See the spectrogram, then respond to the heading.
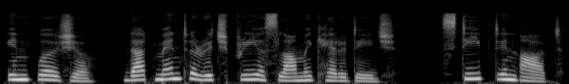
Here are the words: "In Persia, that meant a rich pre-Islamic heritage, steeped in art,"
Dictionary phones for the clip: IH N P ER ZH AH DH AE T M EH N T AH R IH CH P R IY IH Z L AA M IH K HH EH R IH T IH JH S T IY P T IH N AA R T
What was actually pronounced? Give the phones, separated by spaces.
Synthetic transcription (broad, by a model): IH N P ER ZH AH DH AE T M EH N T AH R IH CH P R IY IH S L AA M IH K HH EH R IH T IH JH S T IY P T IH N AA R T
